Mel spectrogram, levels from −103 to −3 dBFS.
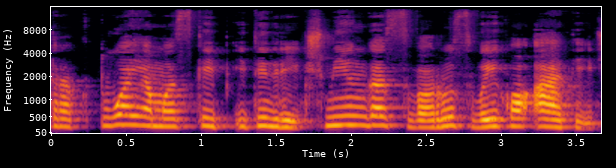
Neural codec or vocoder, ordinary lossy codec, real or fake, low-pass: none; AAC, 96 kbps; real; 14.4 kHz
